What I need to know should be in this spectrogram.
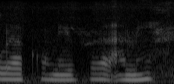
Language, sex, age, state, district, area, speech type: Assamese, female, 30-45, Assam, Sivasagar, rural, spontaneous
